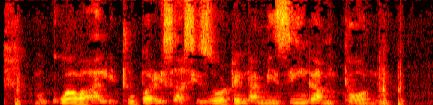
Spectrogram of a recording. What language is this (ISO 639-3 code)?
swa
